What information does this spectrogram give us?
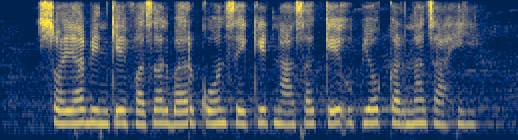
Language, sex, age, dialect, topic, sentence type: Chhattisgarhi, female, 18-24, Western/Budati/Khatahi, agriculture, question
